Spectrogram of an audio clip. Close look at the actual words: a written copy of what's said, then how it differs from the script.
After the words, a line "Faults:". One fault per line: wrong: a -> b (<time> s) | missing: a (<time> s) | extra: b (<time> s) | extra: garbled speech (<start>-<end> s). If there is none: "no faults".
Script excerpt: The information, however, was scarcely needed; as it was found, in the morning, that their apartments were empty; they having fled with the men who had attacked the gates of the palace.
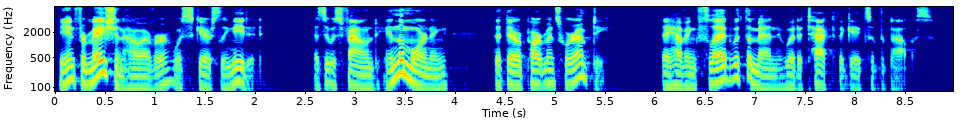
The information, however, was scarcely needed; as it was found, in the morning, that their apartments were empty; they having fled with the men who had attacked the gates of the palace.
Faults:
no faults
